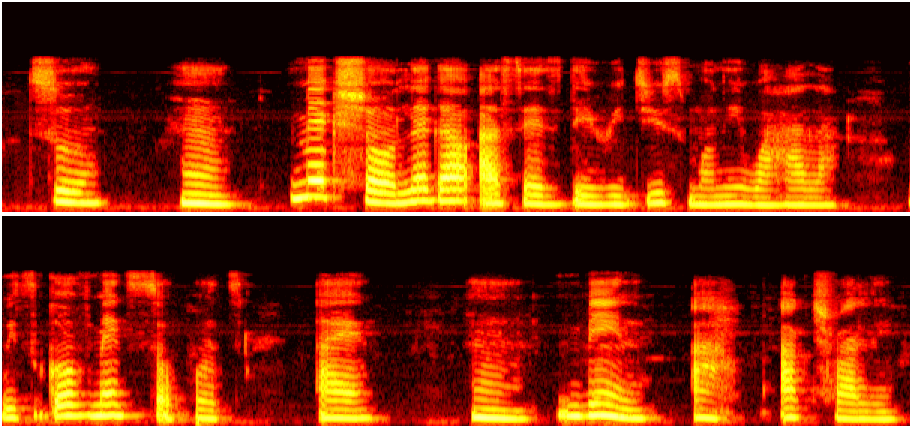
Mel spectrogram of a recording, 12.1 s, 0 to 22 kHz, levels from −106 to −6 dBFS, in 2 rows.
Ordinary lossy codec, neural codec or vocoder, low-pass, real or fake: none; none; 7.2 kHz; real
